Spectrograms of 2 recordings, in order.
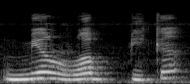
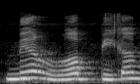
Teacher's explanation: تو دیکھیں من ربک، بیسیکلی ہو ادغام ہی رہا ہے۔ من ربک، میم کو را کے ساتھ ملا کے پڑھے ہیں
